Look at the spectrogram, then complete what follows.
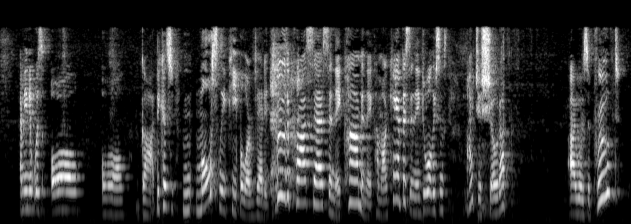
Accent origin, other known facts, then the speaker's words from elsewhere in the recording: New York, United States; I'm a New Yorker in the midst of Midwesterners in in Minnesota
